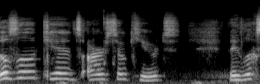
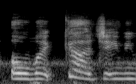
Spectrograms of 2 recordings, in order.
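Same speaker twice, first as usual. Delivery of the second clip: ordinary delivery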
